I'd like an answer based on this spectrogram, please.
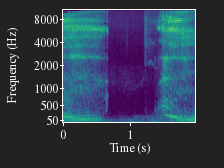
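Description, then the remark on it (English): A person yawns, a long voiced groan that breaks off for a moment of quiet, then resumes and slides downward in pitch before fading. “I just need a good yawn.”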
